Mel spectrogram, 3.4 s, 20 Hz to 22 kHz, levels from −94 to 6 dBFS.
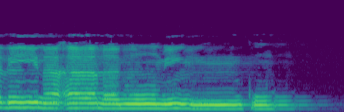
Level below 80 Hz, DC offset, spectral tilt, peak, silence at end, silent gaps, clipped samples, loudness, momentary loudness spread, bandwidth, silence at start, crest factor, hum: -64 dBFS; under 0.1%; -7.5 dB/octave; -4 dBFS; 0.5 s; none; under 0.1%; -18 LUFS; 8 LU; 6.4 kHz; 0 s; 14 dB; none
